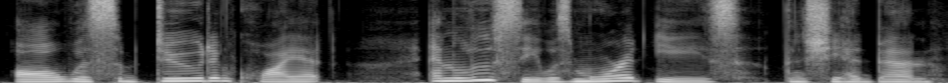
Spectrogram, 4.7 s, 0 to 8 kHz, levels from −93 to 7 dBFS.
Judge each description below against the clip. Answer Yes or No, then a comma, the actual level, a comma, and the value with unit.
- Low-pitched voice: No, high, 195 Hz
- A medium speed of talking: Yes, average, 190 wpm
